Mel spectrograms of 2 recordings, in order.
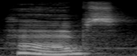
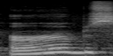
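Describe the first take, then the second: First: It is said in a British accent. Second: It is said in her own accent.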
